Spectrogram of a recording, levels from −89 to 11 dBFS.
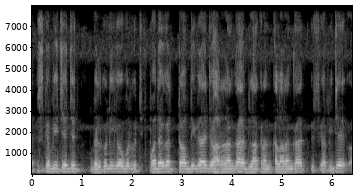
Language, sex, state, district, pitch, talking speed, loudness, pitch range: Hindi, male, Uttar Pradesh, Hamirpur, 140 Hz, 235 wpm, -19 LUFS, 130-145 Hz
